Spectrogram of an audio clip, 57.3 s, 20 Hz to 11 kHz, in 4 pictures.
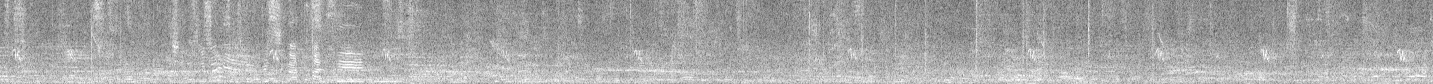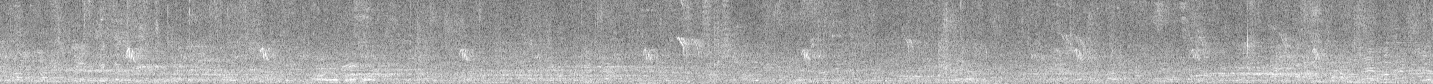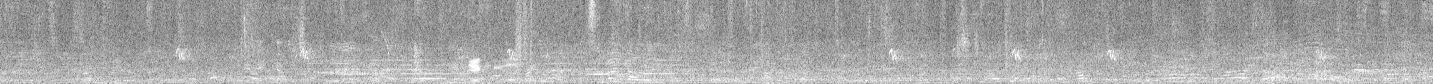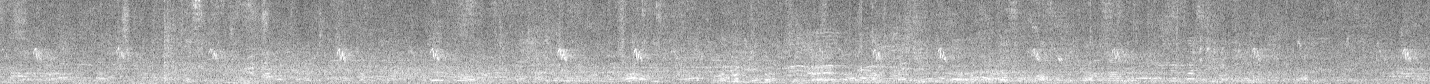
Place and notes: Ambience street
Captation : ZOOMH4n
